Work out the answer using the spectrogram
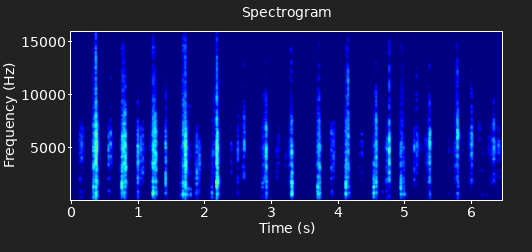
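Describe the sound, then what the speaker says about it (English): Playing cards dealt one by one off the top of a deck, about two dozen crisp, close snapping flicks in a quick, slightly uneven rhythm, with no voices. "I'm going to deal about 16 cards from the top of the deck"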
